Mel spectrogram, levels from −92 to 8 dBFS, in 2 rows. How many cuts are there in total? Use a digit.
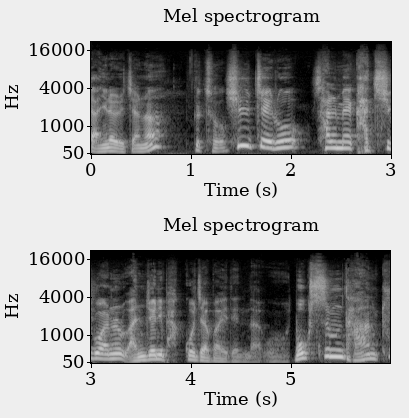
1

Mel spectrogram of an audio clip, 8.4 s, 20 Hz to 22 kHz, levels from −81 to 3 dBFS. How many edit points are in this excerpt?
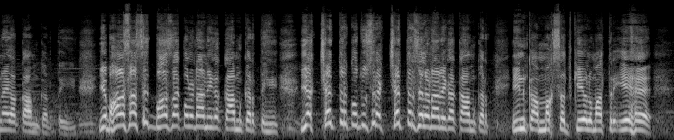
0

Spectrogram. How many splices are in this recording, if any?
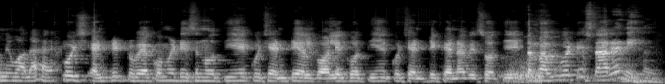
1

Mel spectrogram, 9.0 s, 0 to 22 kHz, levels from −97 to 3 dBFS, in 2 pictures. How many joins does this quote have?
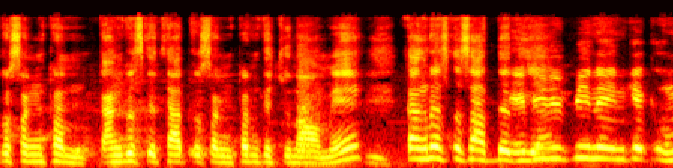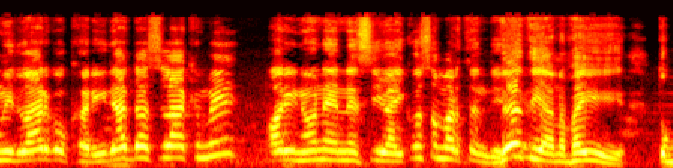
0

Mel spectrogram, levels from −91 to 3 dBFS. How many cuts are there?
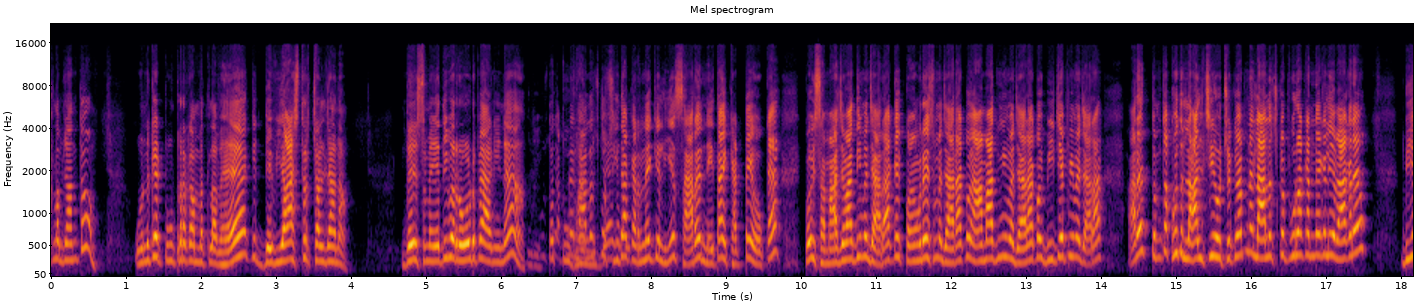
1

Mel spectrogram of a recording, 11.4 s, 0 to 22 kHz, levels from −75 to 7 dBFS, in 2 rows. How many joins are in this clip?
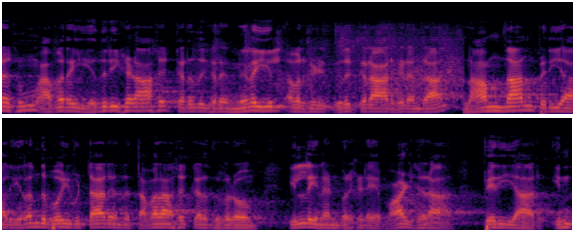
1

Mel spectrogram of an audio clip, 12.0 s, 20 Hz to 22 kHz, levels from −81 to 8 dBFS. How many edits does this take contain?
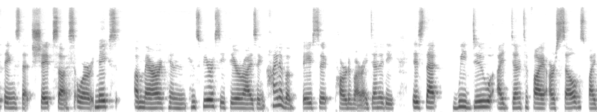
1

